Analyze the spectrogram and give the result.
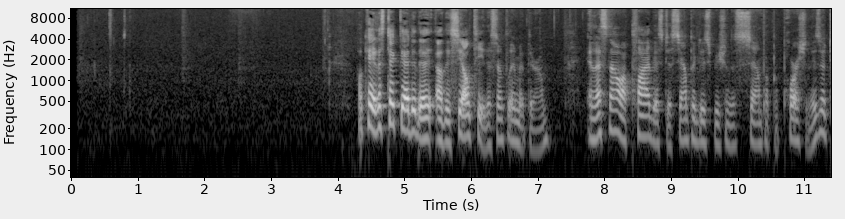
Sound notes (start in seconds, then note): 4.3 clicking; 5.4 background clicking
